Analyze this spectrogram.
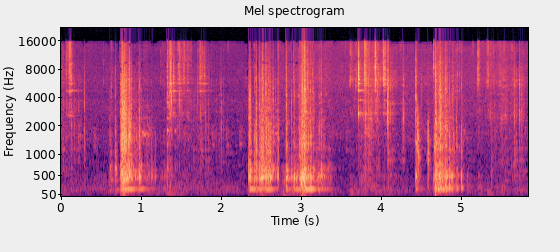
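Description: Small green jujube fruits clattering against a clear plastic jar as they are tipped in by the handful, in several separate bursts.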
